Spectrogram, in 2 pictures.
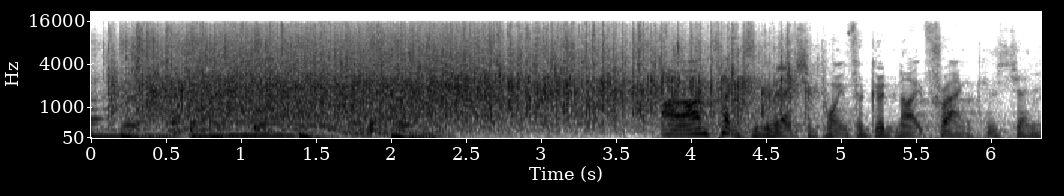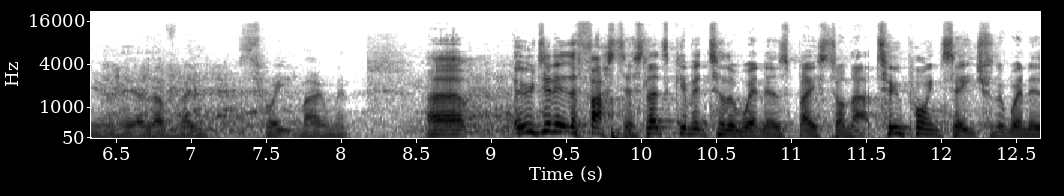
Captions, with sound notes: -Goodnight, Tim. -Goodnight, Frank. [applause] Oh, I'm tempted to give an extra point for "godnight, Frank". It was genuinely a lovely, sweet moment.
